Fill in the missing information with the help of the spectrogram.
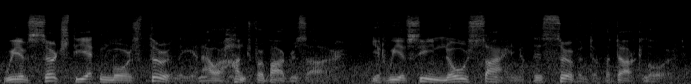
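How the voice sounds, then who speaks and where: An actor playing a regal, wise and stern giant eagle lord in a fantasy game, stately and authoritative in delivery. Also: male voice, lowish voice, sing-song, moderate pace, noisy background. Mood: grave, probing. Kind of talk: scripted fantasy game dialogue.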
